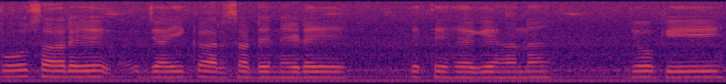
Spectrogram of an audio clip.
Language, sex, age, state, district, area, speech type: Punjabi, male, 18-30, Punjab, Muktsar, urban, spontaneous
